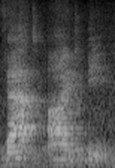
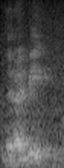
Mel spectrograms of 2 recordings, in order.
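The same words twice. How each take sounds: First: The phrase is said at a slower pace. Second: The phrase is said at a faster pace.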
